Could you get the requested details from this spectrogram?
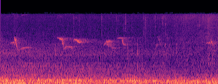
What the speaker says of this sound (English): That bird's loud.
